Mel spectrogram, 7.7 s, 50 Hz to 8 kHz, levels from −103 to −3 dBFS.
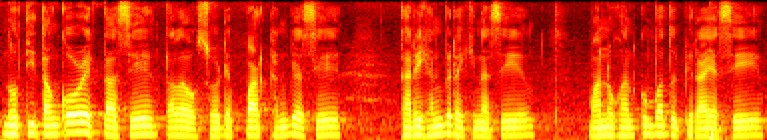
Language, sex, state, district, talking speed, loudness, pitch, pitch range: Nagamese, male, Nagaland, Dimapur, 165 wpm, -17 LUFS, 120 Hz, 115-130 Hz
